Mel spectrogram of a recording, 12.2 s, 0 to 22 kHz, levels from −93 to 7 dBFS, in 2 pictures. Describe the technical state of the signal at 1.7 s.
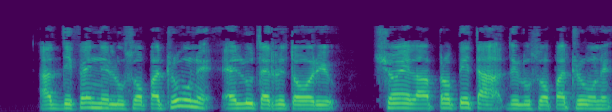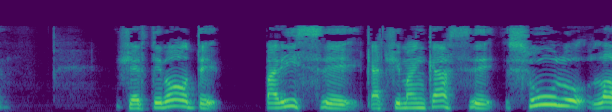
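MP3 compression artefacts are present at 1.7 s, as they are across the whole speech clip. Nothing reaches above about 8.3 kHz, and the sound has a plainly audible watery, swirling quality, with s sounds turning metallic and attacks smeared. The likely cause is an MP3 encoder short of bits, which fits a bitrate around 32 kbps: it cuts the treble at a fixed point and zeroes weak frequency lines that flicker on and off between frames.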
